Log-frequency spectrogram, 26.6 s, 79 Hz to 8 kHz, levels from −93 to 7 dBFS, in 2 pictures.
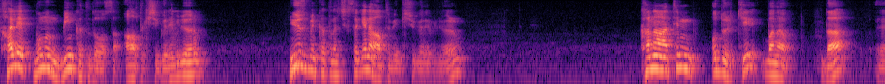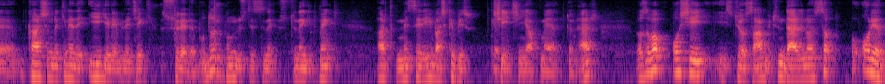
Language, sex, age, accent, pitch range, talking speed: Turkish, male, 60-79, native, 100-145 Hz, 115 wpm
